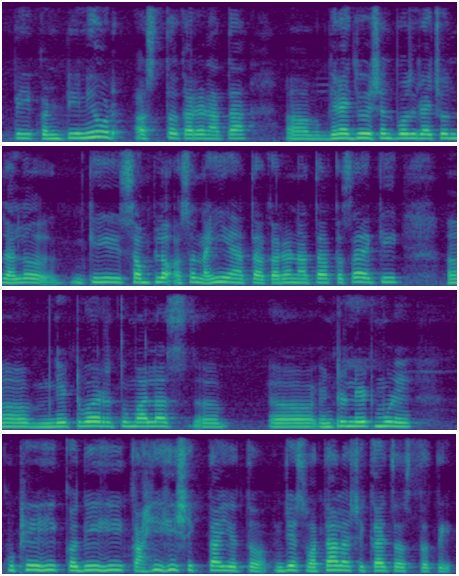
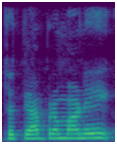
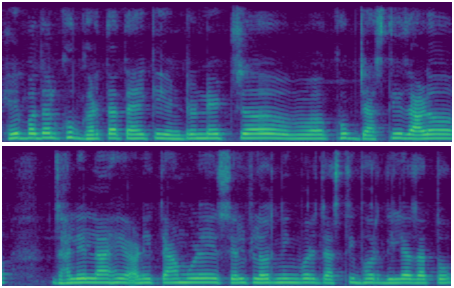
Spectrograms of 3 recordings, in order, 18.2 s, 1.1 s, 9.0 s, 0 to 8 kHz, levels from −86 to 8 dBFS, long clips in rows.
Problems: none marked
